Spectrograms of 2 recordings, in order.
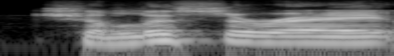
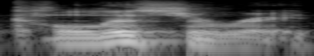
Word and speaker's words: chelicerae: the spider's hands but they're called chelicerae or glycerate depending on how you want to pronounce them and at the end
